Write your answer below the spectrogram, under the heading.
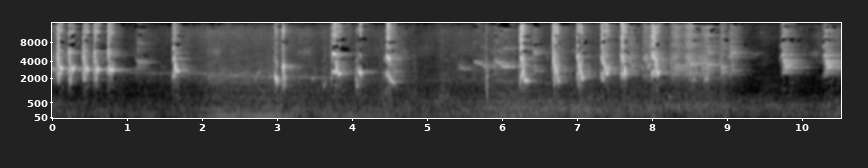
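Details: Bulbul combo song for provoking other birds: quick bursts of sharp chirps, a thin drawn-out whistle, then spaced loud clicks and chirps with gaps of near quiet.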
